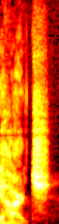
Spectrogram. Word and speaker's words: Hart: Like the T will be ch, and like David will be David.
